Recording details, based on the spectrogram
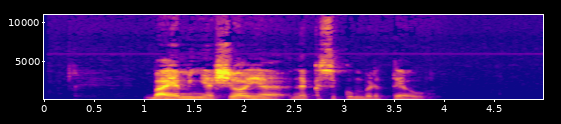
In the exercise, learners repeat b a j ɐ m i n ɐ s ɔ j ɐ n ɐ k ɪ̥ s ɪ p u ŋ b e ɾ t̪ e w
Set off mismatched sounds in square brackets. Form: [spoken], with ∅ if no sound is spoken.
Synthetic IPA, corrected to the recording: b a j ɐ m i [ɲ] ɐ [ʃ] ɔ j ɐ n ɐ k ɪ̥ s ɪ [k] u [m] b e ɾ t̪ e w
